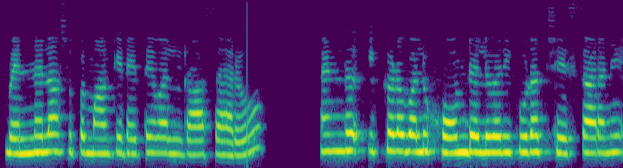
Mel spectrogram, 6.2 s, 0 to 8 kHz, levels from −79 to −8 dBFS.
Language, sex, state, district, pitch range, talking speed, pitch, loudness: Telugu, female, Telangana, Karimnagar, 270-300 Hz, 135 wpm, 285 Hz, -14 LUFS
